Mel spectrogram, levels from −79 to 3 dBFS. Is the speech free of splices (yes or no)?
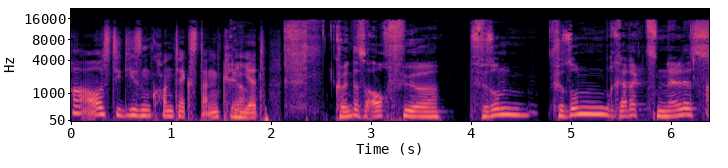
no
